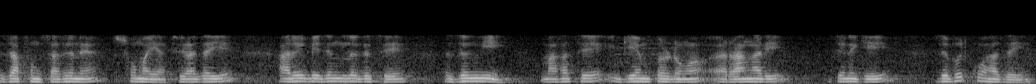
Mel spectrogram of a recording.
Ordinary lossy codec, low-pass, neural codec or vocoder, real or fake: AAC, 16 kbps; 7.2 kHz; none; real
